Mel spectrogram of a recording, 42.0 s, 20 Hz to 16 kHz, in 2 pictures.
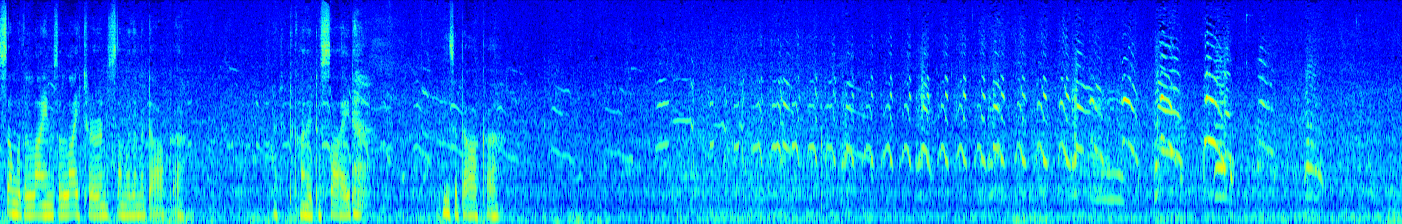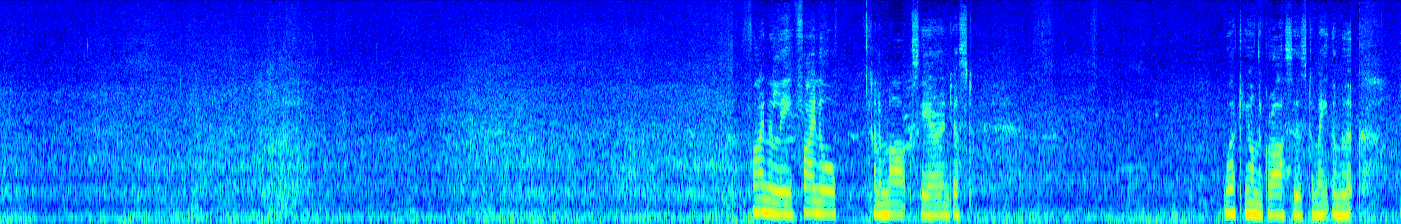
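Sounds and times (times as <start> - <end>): surf: 0.0 - 42.0
wind: 0.0 - 42.0.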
